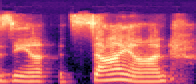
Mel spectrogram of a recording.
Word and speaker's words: Zion: It's Zion, correct? Am I It's pronouncing Zion, yes.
